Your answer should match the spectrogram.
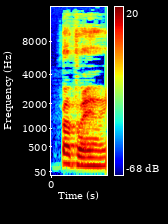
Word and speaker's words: Proprio: He's from Proprio. Am I pronouncing correctly? – Proprio, yep.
